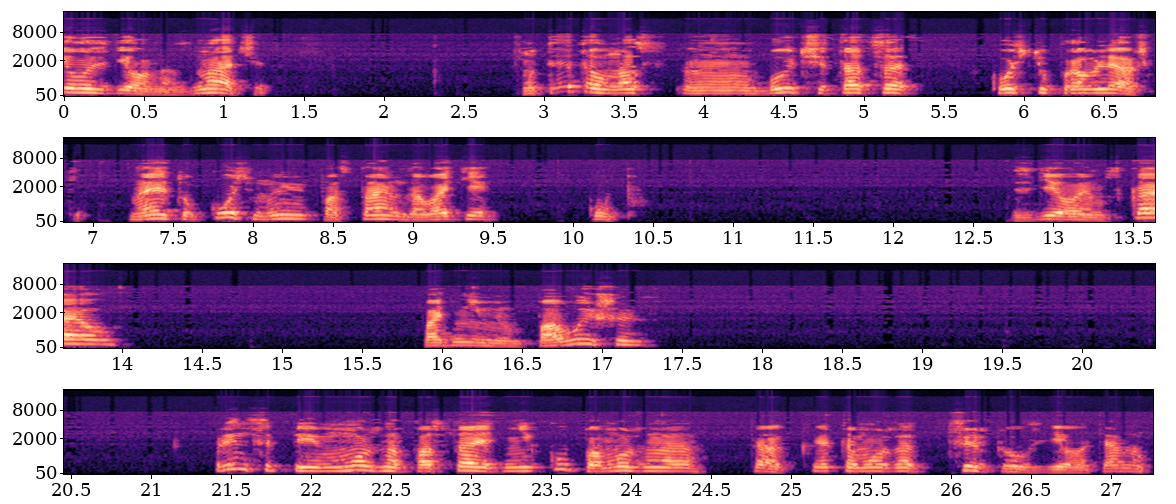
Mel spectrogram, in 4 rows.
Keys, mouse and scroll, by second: 0.0 shift+middle click, 1.3 click, 2.4 KP_3, 3.5 shift+middle click, 7.0-10.1 drag, 10.9 click, 12.8-14.0 drag, 14.9-17.0 drag, 17.0-19.6 middle drag, 22.5-24.4 drag, 25.3-26.3 drag, 27.0 click.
